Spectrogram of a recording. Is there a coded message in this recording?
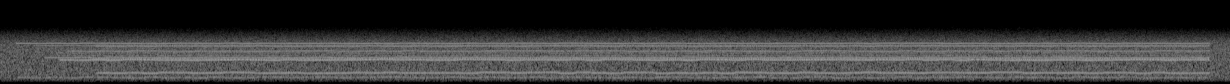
Yes: FT8 (several signals at once) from 0.2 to 12.1 s, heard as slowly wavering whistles, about 6.25 baud, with heavy radio static.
